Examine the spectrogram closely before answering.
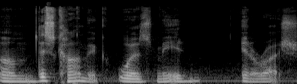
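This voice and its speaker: His pitch runs fairly high for a man, and this man's voice is somewhat breathy. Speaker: webcomic artist and YouTuber. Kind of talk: casual vlog talk to camera. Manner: halting, with many repeats and fillers.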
